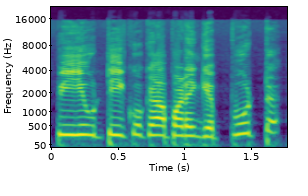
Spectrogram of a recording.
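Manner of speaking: ordinary talk, nothing marked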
